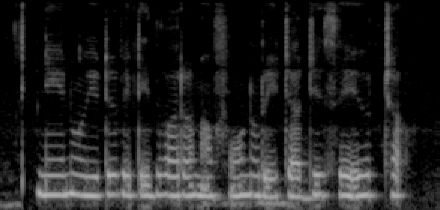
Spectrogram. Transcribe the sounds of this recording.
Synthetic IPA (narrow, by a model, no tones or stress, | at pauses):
niːnujuʈiliʈid̪ʋaːɾaːnafoːnuɾit͡ʃaɾd͡ʒiseːjut͡ʃa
